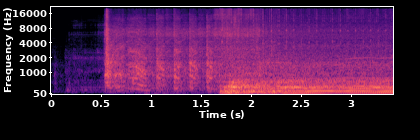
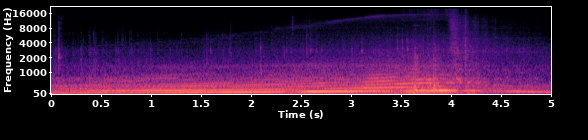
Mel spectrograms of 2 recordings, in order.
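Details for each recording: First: 1995 Mitsubishi Eclipse GSX with green turbo, first start after install on totally stock tune set up for a mass airflow sensor (expected to run only about a minute): starter cranks briefly, catches cleanly, settles into even idle, no exhaust-leak ticking; normal start-up and idle. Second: 1995 Mitsubishi Eclipse GSX AWD with new green turbo and repaired wastegate flapper, boost settings from before: pulls hard with rising turbo whir, then sharp pops near the top as it overboosts; boost controller turned off.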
